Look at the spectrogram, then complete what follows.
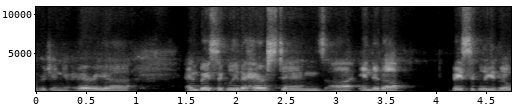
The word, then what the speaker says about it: Hairston: the immigrant who was the original hairston pronounced hearthstone by the scottish and um immigrated over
